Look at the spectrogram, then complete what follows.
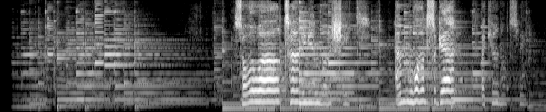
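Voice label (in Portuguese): ciumes fem, Telemensagens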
